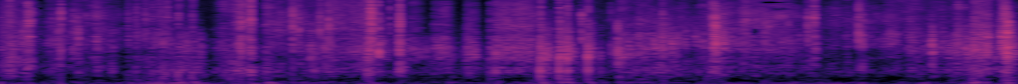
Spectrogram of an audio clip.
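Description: A dense run of quick, papery crackles and soft swishes fills the clip, all bright and high with nothing low underneath. Each sound dies almost at once. Fingertips are flicking and rubbing very thin book pages in a small quiet room.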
